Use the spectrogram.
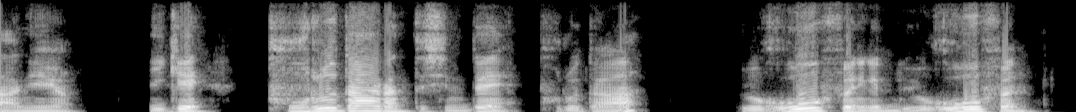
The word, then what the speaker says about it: rufen: 이게 부르다란 뜻인데 부르다 rufen rufen 자 루펜 하는 거, 루펜 다르죠? 루펜 하면 발음이 요렇게 돼요. 루펜. 근데 요거는 루펜입니다. 루펜. 루, 루. 목 안에서 소리가 나죠. 루펜. 자, 이걸 그 조금 부정확하게 들리면 후펜 정도로 들리는 수가 있다고 하네요.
